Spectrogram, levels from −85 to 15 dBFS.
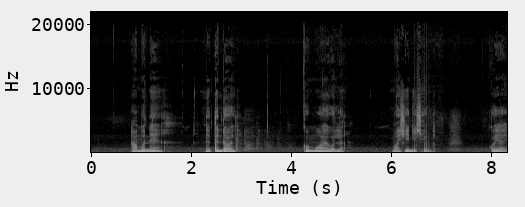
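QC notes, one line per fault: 2.31–4.16 s, feedback echo between two devices. The speech returns as a delayed copy, spaced at a regular interval of roughly 0.4 s. The returning sound peaks at about 21 dB below the direct speech. It sounds like two devices in one room on the same call. One plays what the other's microphone sent, and that microphone picks it up again. Each device's echo canceller only removes its own playback, so this return gets through.
6.46–7.03 s, robotic sound from repeated short buffers. The speech turns into a rigid, metallic buzz with a fixed pitch of 188 Hz. It still roughly tracks the speech underneath. The likely cause is fresh audio arriving too seldom, with the software looping the last short slice to fill the gap. A 188 Hz pitch fits a repeated slice about 5.3 ms long. Most of the real audio in this stretch is skipped and replaced by those repeats.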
